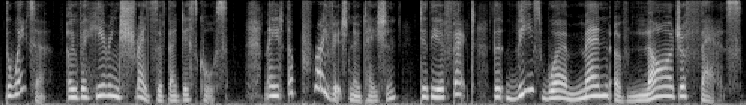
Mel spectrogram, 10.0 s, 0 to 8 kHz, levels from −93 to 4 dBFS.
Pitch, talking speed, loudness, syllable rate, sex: 220 Hz, 125 wpm, -17 LUFS, 4.6 syllables/s, female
